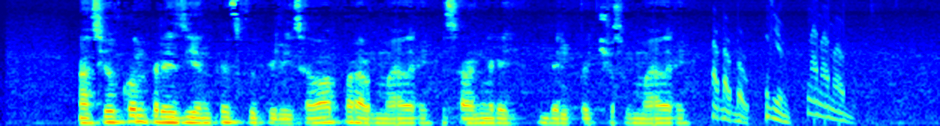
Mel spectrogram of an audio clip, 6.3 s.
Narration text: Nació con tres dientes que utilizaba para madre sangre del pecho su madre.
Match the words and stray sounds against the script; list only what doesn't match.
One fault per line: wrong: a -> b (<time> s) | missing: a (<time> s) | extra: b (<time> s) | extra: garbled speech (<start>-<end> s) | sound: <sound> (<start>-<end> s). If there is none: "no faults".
sound: chirp (4.8-5.7 s)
